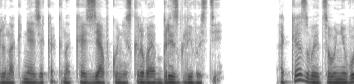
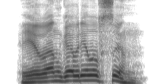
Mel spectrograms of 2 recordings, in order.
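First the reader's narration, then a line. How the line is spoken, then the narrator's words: Loud call. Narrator (Russian): громко зову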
